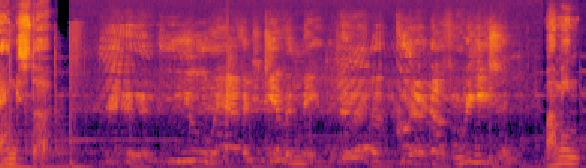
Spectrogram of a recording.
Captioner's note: wheeze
